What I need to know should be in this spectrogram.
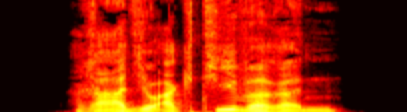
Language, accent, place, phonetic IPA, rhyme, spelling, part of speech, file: German, Germany, Berlin, [ˌʁadi̯oʔakˈtiːvəʁən], -iːvəʁən, radioaktiveren, adjective, De-radioaktiveren.ogg
- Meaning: inflection of radioaktiv: 1. strong genitive masculine/neuter singular comparative degree 2. weak/mixed genitive/dative all-gender singular comparative degree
